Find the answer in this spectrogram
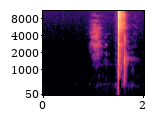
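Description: A sharp click about a second and a half in, followed at once by a second, smaller click, against near silence.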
